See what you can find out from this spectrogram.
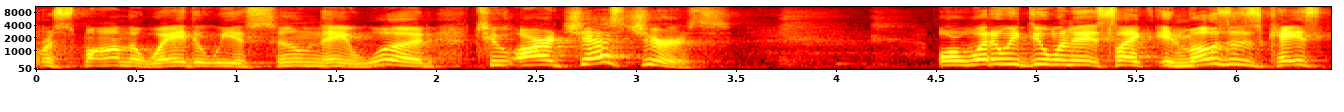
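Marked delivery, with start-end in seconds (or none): none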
